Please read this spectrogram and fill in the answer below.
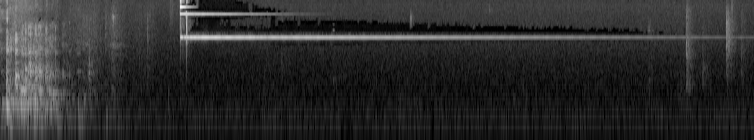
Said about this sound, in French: Mais donc, essayez d'entendre la cloche. Ça prend. Et vous allez voir que la conscience du son de la cloche naît avec le son de la cloche et meurt avec le son de la cloche.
